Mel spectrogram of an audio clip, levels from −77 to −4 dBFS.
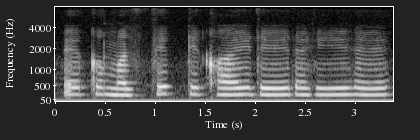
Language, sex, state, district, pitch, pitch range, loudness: Hindi, female, Rajasthan, Jaipur, 205 Hz, 205-215 Hz, -16 LUFS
